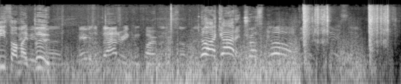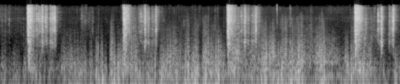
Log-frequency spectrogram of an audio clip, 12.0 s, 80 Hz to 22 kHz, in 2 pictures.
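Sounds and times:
rifle shots: 4.5 - 6.9, 7.8 - 8.5, 9.4 - 10.0, 11.3 - 12.0.

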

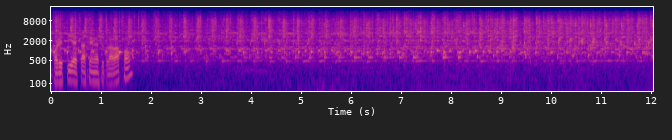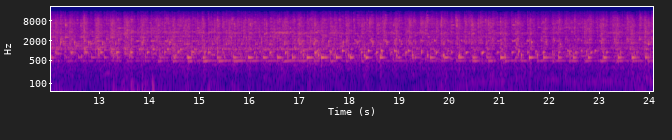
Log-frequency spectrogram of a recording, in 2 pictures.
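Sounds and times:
crowd banging pots and pans: 0.0 - 24.0.

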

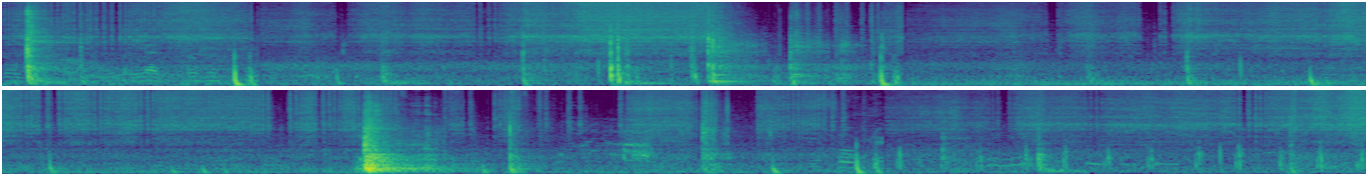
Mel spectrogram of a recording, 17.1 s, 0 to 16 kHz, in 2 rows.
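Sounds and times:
bike tyres and frame knocking: 0.0 - 1.6, 2.2 - 5.7, 6.5 - 12.0, 12.8 - 17.0
bike freewheel ticking: 0.0 - 17.0
wheels thumping on wooden box: 10.7 - 11.9.

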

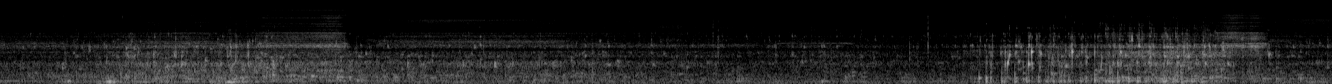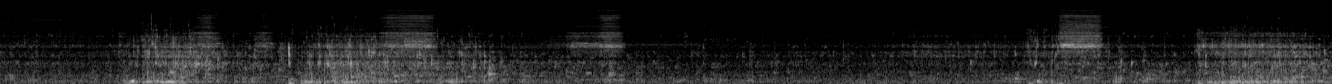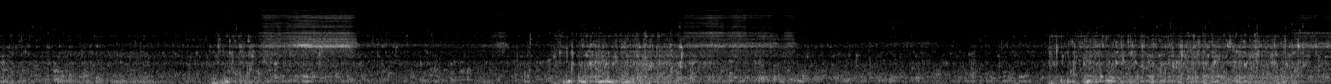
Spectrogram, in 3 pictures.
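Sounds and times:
exhaled bubbles gurgling: 0.0 - 7.0, 9.6 - 13.7, 14.4 - 19.0, 22.2 - 35.4, 36.1 - 39.9
regulator hissing on inhale: 1.6 - 7.0, 12.2 - 14.4, 17.0 - 17.9, 18.9 - 19.9, 23.8 - 24.7, 29.2 - 30.7, 33.4 - 36.1.

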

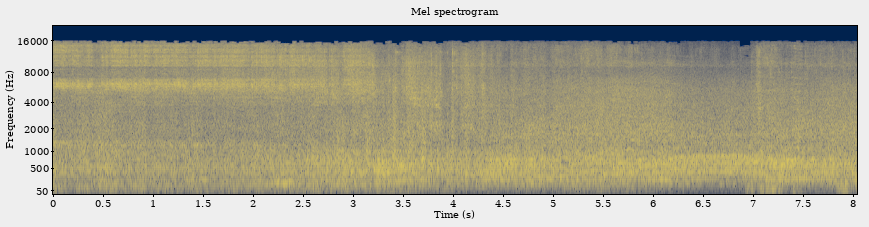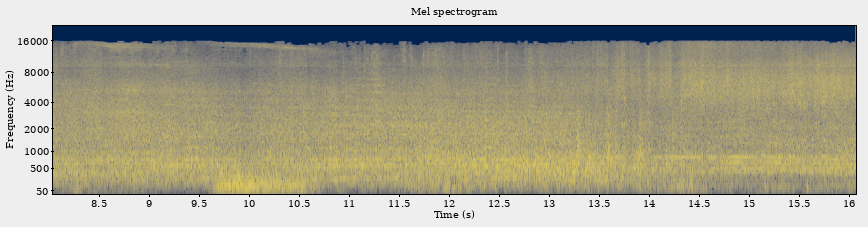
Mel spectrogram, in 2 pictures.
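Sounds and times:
train wheels clattering over rails: 0.0 - 5.6, 7.0 - 16.0
steam locomotive passing: 0.0 - 16.0.

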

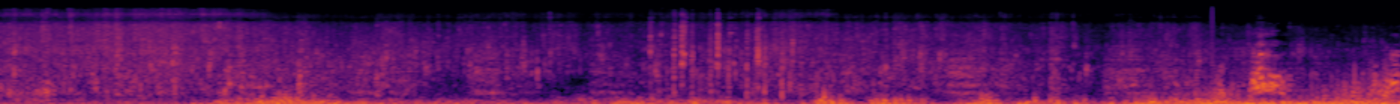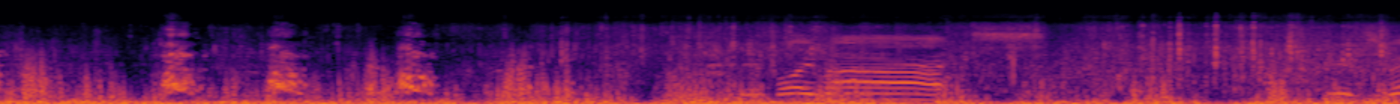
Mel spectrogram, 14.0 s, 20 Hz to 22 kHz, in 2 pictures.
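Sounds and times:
dogs splashing through water: 0.0 - 14.0
wind buffeting microphone: 0.9 - 14.0
dog barking: 6.2 - 7.1, 7.8 - 9.2.

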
